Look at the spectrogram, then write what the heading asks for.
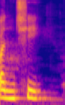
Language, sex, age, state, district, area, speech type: Punjabi, female, 18-30, Punjab, Patiala, urban, read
